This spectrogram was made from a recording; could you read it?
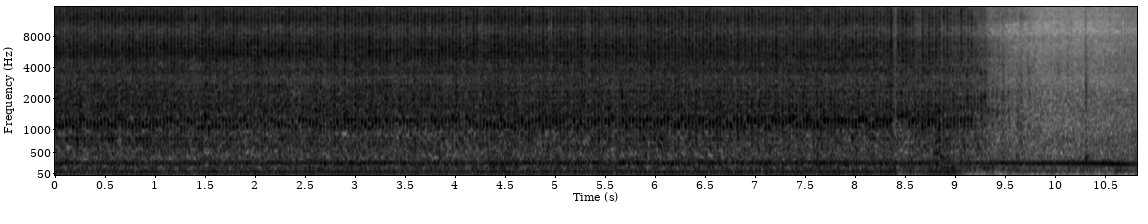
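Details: Engine that ran out of oil from a broken oil pump and was driven until it stopped: hard, even knocking three or four times a second until it dies; oil starvation destroyed the bearings, engine seized.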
